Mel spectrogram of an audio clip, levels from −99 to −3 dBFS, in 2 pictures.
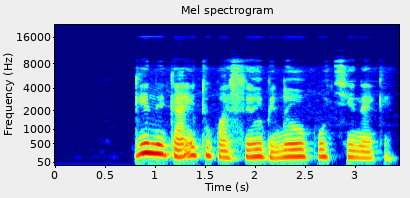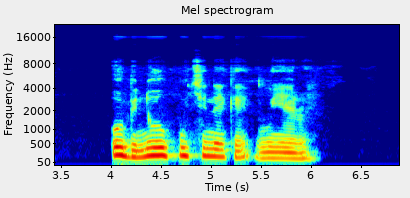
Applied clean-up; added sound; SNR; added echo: none; none; none; none.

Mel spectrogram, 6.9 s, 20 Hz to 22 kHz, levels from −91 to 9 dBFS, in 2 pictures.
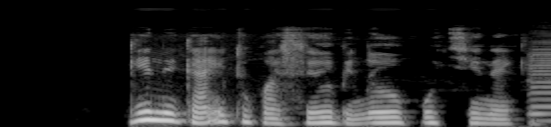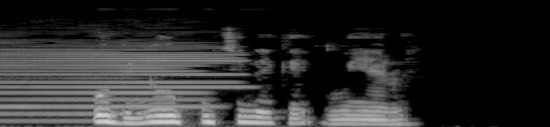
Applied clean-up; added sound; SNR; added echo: classical method Wiener filter.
